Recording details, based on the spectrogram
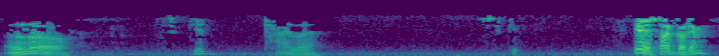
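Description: An actor playing a confident, suave gentleman detective in a 1940s radio drama, brisk and clipped, on an old recording. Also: mid-range voice, very animated, husky, heavily acted. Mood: thoughtful. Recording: dull, noisy 1940 radio recording.

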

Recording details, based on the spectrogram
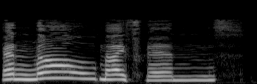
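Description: A man voicing a pompous, solemn male church dignitary with a ringing, sepulchral voice and slow, grave delivery. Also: very high voice, clean tone, no room sound, voice pushed up, heavily acted. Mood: grand.

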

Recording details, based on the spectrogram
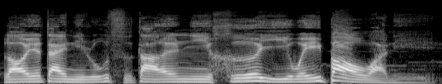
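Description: A man voicing a shrewd male scholar-adviser who speaks in a sharp, crafty way. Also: mid-range voice, slow, smooth, dry recording, faint music behind, close to an everyday voice.

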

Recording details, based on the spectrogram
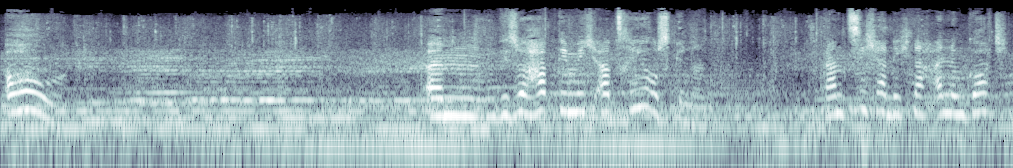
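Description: A woman's voice: high voice, normal speed, natural voice. A woman playing a curious, earnest young boy, a warrior's son, in a game-based audio drama. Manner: inquisitive, eager. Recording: loud music behind the voice.

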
